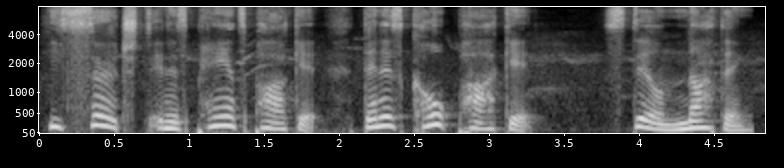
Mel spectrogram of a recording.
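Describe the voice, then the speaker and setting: A man's voice: fairly high pitch, very animated, slow. A man reading a scripted short story as a dramatic audiobook narrator. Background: music.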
